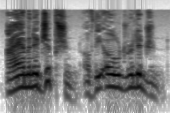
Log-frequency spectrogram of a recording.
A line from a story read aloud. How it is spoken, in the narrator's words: Royan replied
